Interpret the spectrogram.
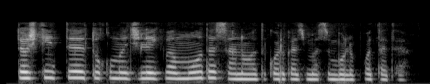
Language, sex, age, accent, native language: Uzbek, female, 18-24, Namangan, Uzbek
